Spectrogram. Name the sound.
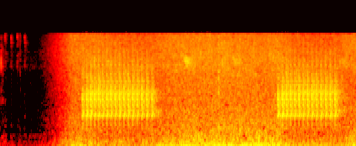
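woodpecker drumming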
